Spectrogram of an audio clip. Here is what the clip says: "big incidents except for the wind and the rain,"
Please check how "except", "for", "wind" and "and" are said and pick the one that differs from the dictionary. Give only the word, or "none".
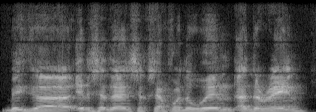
none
